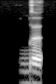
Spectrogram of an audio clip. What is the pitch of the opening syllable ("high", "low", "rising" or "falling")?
low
